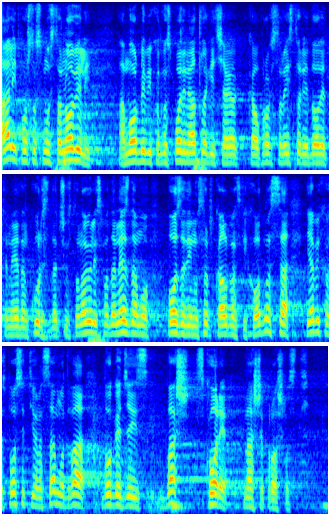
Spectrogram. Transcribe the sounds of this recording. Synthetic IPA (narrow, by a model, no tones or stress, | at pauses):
alipoʃt̪osmoust̪ano̞ʋili | amo̞ɡlibiko̞d̪ɡospo̞d̪inaat̪lˠaɡit͡ɕakaopɾo̞fe̞so̞ɾaist̪o̞ɾijed̪aod̪e̞t̪enajed̪ankuɾsd̪nat͡ʃiust̪ano̞ʋilismo̞d̪ane̞znaːmo̞ | po̞zad̪inusr̩pskoalˠbanskixo̞d̪no̞sajaːbixʋaspo̞sjet̪io̞nasamo̞d̪ʋaːd̪o̞ɡad͡ʑaizbaʃsko̞ɾenaʃe̞pɾo̞ʃlˠost̪i̥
